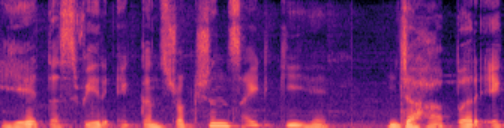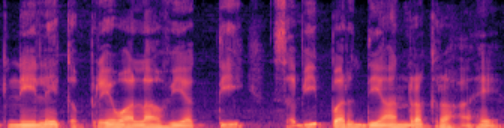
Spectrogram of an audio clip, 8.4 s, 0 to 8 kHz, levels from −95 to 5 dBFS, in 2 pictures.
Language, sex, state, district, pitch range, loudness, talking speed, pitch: Hindi, male, Arunachal Pradesh, Lower Dibang Valley, 115-130 Hz, -18 LUFS, 145 wpm, 120 Hz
